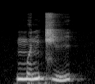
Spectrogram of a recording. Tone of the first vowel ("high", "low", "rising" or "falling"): rising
